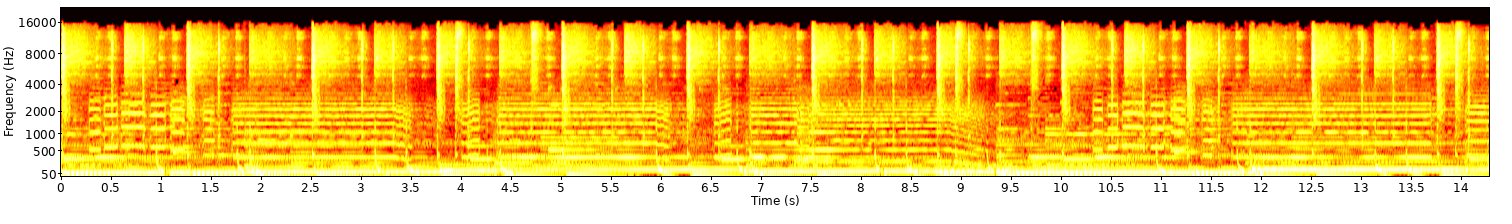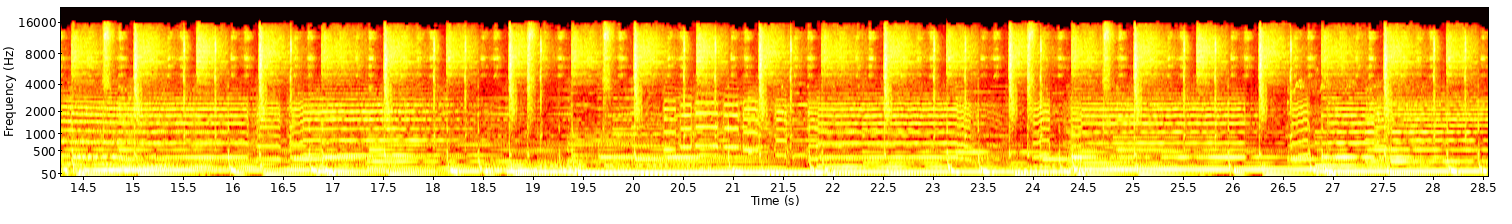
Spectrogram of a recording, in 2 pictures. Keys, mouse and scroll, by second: 0.8 scroll up 2, 1.0-1.5 scroll down 2, 4.6 scroll down 1, 4.7 `, 5.9 click, 7.0 click, 8.6-10.2 drag, 16.2 click, 18.6 click, 20.6-28.5 drag.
